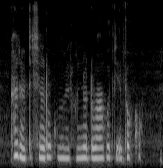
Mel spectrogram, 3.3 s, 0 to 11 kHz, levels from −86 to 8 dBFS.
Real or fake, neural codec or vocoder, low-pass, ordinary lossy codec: fake; autoencoder, 22.05 kHz, a latent of 192 numbers a frame, VITS, trained on one speaker; none; none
